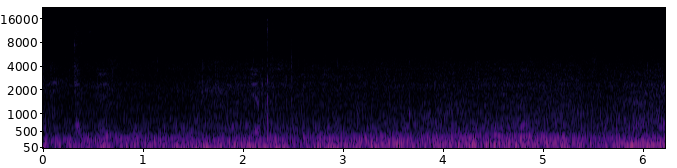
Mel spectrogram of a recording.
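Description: Diesel bus engines running close by: a steady low rumble that grows louder toward the end as another bus approaches.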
